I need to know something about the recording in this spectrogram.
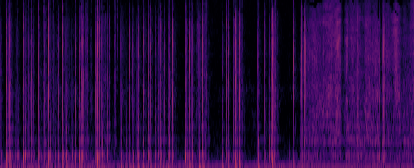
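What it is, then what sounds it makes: Paperback book tapped with nails. Long nails tap fast on the glossy cover of a paperback novel held upside down in front of the mic, giving rapid, dry clicks on a solid block of paper. The taps cluster in quick bursts with very little ring, and toward the end they soften into lighter, scratchier taps over a steady low hum.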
